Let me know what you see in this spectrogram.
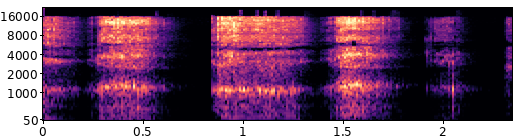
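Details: Human imitation of stertor in brachycephalic (flat-faced) dogs and cats, such as Bulldogs: loud, coarse snoring breaths, three long rattling pulls then a shorter one, from an inflamed soft palate occluding the airway.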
